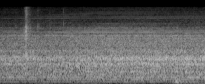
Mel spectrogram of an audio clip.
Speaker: Okay, the air compressor is turning on. Air compressor is running. I can hear it. But I can hear myself think.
